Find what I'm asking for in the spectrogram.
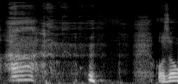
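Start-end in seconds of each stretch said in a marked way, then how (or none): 0.1-0.4 shocked huh. Retold or imitated. Supplier shocked by reorder.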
